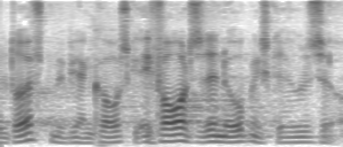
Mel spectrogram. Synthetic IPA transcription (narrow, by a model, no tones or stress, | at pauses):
ld̥ʁœfd̥meb̥jæɐnkʰɒːsɡ̥əifɒːhɒ̽l̰t͡sʰe̝ld̥enɔ̽ːb̥ne̝ŋsɡ̥ʁiːʊl̩sə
